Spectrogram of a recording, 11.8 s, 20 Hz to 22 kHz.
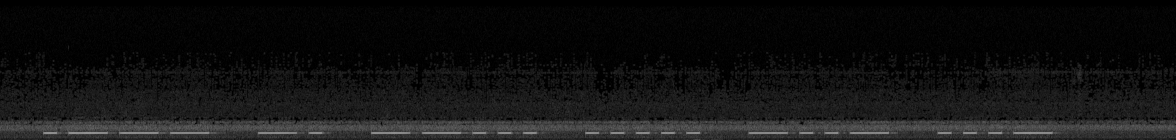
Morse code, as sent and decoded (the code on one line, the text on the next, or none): .--- -. --... ..... -..- ...-
JN75XV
